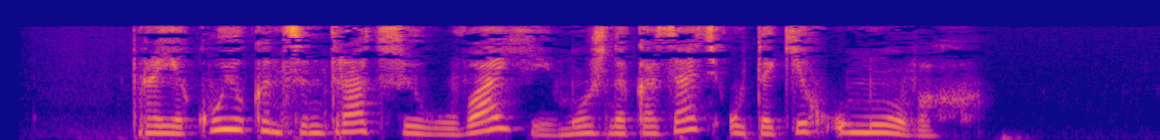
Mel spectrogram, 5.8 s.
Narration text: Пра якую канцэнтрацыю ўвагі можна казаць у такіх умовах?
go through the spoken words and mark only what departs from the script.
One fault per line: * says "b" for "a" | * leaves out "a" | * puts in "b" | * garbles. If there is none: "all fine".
all fine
